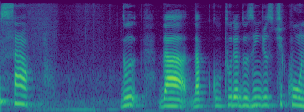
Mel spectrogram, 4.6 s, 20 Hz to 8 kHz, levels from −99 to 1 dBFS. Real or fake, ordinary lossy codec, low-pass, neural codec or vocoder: fake; MP3, 64 kbps; 7.2 kHz; autoencoder, 48 kHz, 128 numbers a frame, DAC-VAE, trained on Japanese speech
